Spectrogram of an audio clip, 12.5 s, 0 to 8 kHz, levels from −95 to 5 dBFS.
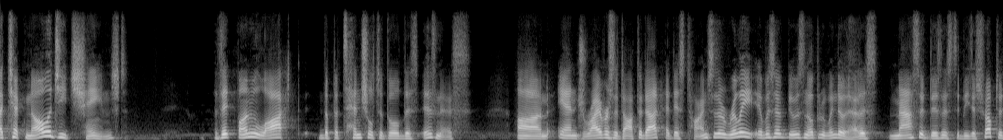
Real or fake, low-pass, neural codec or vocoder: fake; 7.2 kHz; codec, 16 kHz, 0.5 kbps, FunCodec, trained on LibriTTS, 25 frames a second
